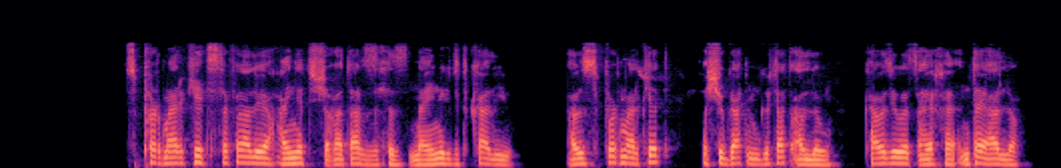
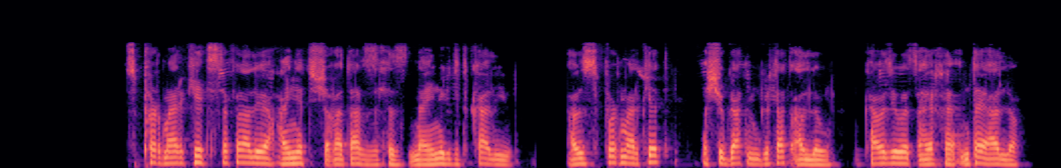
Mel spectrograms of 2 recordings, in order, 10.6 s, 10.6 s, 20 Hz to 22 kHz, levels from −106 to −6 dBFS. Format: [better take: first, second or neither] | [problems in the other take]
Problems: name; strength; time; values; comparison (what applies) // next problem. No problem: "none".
first | noise reduction (neural mask model Resemble Enhance denoiser)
